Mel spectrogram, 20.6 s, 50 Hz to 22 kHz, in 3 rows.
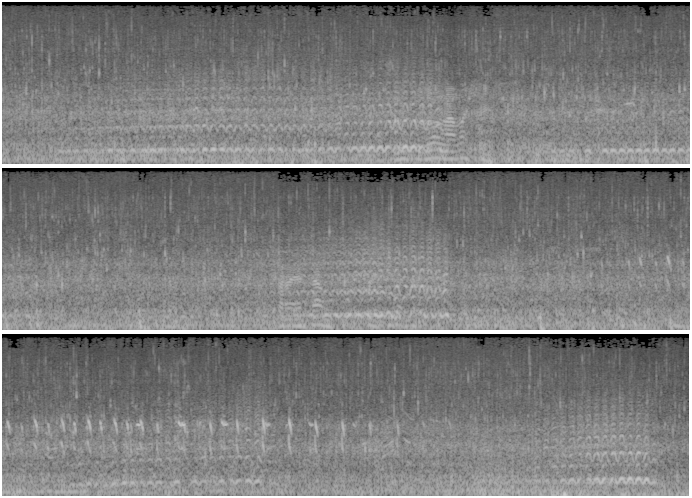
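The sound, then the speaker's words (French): Steady running and splashing water during a three-day-old newborn's first bath at the maternity ward in Ixelles, recorded on a phone, with the baby letting out thin, high wailing cries that come and go in short bursts throughout. No one speaks. “Elle pose son téléphone pour enregistrer le premier bain d'un petit qui n'a que 3 jours.”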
